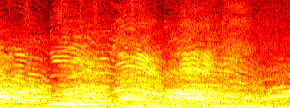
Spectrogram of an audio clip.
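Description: A large group of voices shouts the word "bus" together in unison, loud, the chant swelling and rising over three seconds like an excited crowd cheering as one.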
